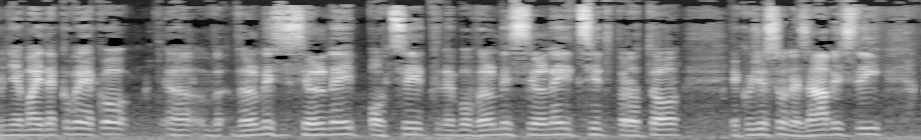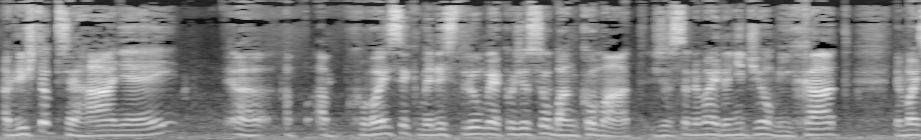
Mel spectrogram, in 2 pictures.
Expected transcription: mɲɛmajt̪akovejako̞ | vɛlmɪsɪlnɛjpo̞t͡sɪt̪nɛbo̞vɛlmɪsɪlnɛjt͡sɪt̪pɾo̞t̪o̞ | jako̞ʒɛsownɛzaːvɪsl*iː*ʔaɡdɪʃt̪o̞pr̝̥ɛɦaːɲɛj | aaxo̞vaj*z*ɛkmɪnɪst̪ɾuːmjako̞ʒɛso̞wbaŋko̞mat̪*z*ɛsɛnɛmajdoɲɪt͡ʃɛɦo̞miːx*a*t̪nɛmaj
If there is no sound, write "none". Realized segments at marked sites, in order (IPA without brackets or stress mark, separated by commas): iː, s, ʒ, a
